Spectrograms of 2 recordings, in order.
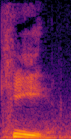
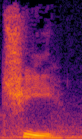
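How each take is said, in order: First: The syllable starts with a hard K sound. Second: The syllable starts with a CH sound. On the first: The speaker calls it right. "It's pronounced key" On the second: The speaker calls it wrong. "not chi"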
